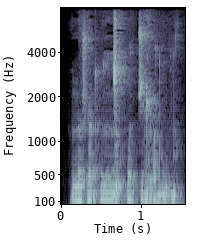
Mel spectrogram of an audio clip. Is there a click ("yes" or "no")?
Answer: yes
